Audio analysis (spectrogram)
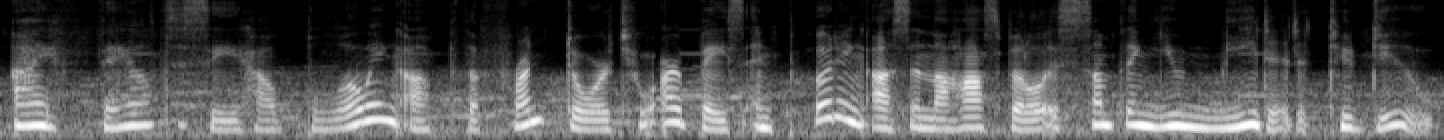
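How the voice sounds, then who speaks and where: Casting: actress as weary, sarcastic female hero for audio drama, slightly low voice, faint background noise. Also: animated, normal speed, hardly any pauses, phone-quality sound, lightly acted. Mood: angry, sarcastic. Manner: dry, fed-up sarcasm. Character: exasperated, sarcastic female superhero as injured hospital patient. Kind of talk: ASMR roleplay audio drama.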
